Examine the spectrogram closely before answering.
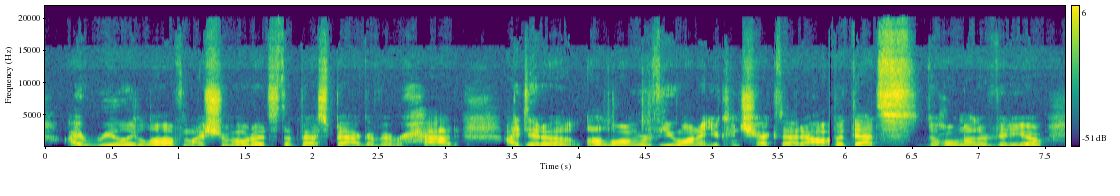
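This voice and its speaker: Against a quiet background, a man at a medium pitch talks in a monotone, flat delivery, with a dry, close sound and no echo. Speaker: landscape photographer and youtuber. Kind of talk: vlog tutorial outdoors. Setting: outdoors at sunset. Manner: rushed, fast.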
